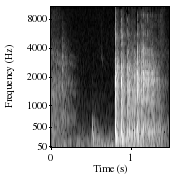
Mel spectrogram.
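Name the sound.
die being rolled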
